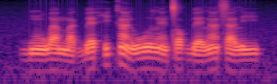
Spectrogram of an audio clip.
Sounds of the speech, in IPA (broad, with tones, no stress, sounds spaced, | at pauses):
ɡ͡b ũ˧ w a˧ m a˨ ɡ͡b ɛ˧ h i˦ k ã˦˨ ɾ u˧ w u˦ l ɛ̃˧ t ɔ˦ ɡ͡b ɛ˧ l ã˦ s a˧ l i˧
